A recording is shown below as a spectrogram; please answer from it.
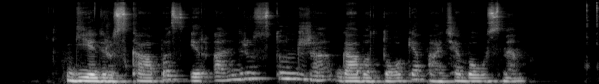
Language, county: Lithuanian, Telšiai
